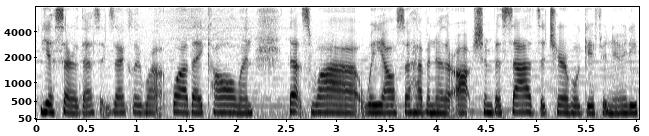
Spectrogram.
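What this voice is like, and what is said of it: Southern American accent. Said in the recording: “talk in a Southern accent like you do”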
